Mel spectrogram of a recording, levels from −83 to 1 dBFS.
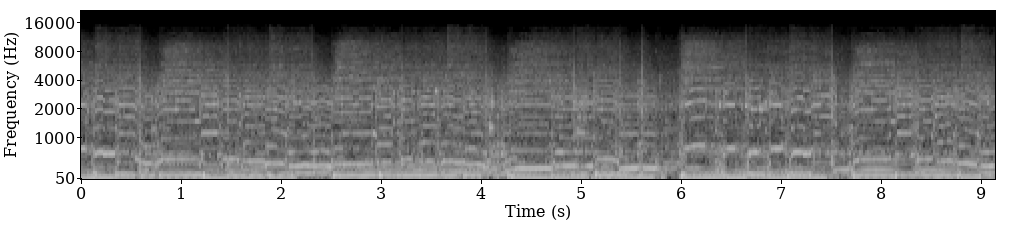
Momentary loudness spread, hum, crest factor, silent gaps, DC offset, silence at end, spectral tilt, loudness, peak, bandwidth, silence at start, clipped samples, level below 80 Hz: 1 LU; none; 14 dB; none; under 0.1%; 0 s; -4.5 dB/octave; -25 LUFS; -10 dBFS; 15 kHz; 0 s; under 0.1%; -34 dBFS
